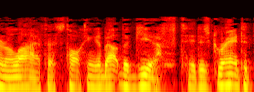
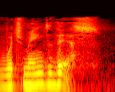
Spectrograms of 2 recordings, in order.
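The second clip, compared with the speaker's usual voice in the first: ordinary talk, nothing marked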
